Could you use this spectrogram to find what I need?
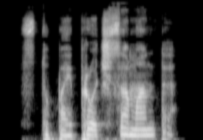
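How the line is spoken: Whispered. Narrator (Russian): прошептала Мэтти

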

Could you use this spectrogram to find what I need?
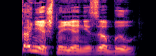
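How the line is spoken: Loud offended protest. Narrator (Russian): громко запротестовал Аргайл, обиженный тем, что его план не оценили по достоинству

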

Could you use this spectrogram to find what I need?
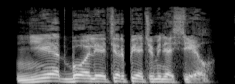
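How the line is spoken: Snort. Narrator (Russian): я хмыкнул

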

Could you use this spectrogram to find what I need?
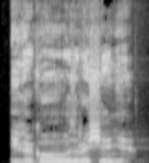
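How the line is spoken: Hoarse, painfully harsh. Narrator (Russian): Его голос звучал хрипло и до болезненного резко

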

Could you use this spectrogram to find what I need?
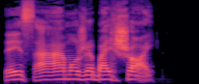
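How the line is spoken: Grumbling, secretly pleased. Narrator (Russian): Муми заворчал, но было видно, что ему приятна забота

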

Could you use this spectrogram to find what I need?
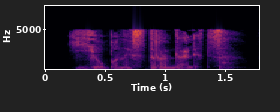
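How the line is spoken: Grumbling young woman. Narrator (Russian): проворчала девушка

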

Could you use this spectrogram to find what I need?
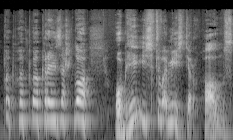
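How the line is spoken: Stammering. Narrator (Russian): Человек заикался

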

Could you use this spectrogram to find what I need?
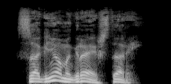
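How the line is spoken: Smirking, amused. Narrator (Russian): Я хмыкнул

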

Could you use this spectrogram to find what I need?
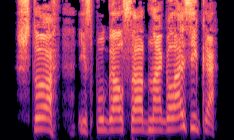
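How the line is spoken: Laughing. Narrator (Russian): посмеялся кто-то

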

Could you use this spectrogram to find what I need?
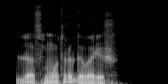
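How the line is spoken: Wry grunt. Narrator (Russian): Я хмыкнул

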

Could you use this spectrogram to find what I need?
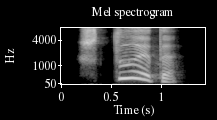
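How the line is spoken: Frightened cry. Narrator (Russian): испуганно вскрикнул Димарик

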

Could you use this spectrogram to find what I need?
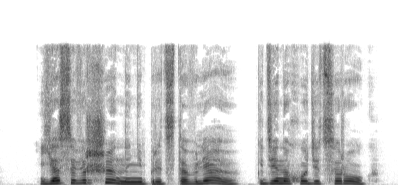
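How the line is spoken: Calm tone. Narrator (Russian): спокойным тоном произнесла Брайс

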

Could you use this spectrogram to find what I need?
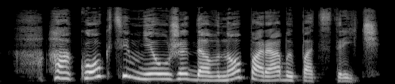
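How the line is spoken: Mother laughing. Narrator (Russian): засмеялась мама

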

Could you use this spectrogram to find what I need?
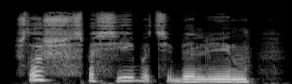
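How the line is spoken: Weary repeated sigh. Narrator (Russian): в который раз вздохнул Дидье

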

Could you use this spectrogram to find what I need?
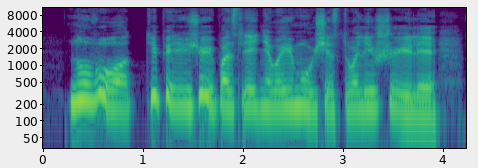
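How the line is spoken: Whimpering, pity-seeking. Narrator (Russian): всхлипнул падла, привычно пытаясь давить на жалость

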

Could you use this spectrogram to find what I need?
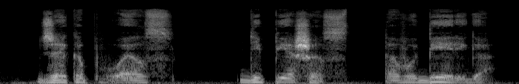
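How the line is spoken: Hoarse whisper. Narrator (Russian): Он хрипло прошептал

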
